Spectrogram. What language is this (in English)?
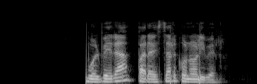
Spanish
